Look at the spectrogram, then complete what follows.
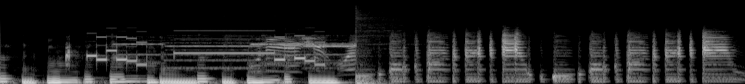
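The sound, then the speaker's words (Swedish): A melodic, electronic ringing tone of an outgoing phone call to a colleague sounds loudly for about three seconds, then a voice starts talking, slightly thin as if heard over a phone line. “Jag ringde faktiskt upp en kollega till mig.”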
